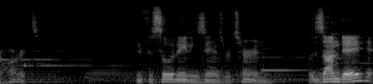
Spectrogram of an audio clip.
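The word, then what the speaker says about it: Xande: in facilitating xan's return zande actually isn't it pronounced zande zand's return Amon provided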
